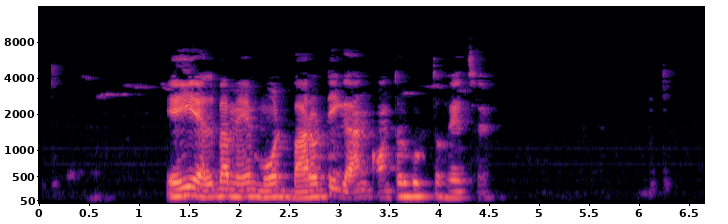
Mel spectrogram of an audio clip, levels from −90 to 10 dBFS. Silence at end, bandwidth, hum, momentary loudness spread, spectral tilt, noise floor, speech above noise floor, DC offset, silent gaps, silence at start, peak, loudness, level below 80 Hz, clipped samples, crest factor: 2.15 s; 7 kHz; none; 12 LU; -6 dB/octave; -77 dBFS; 58 dB; under 0.1%; none; 1.3 s; 0 dBFS; -18 LUFS; -62 dBFS; under 0.1%; 20 dB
